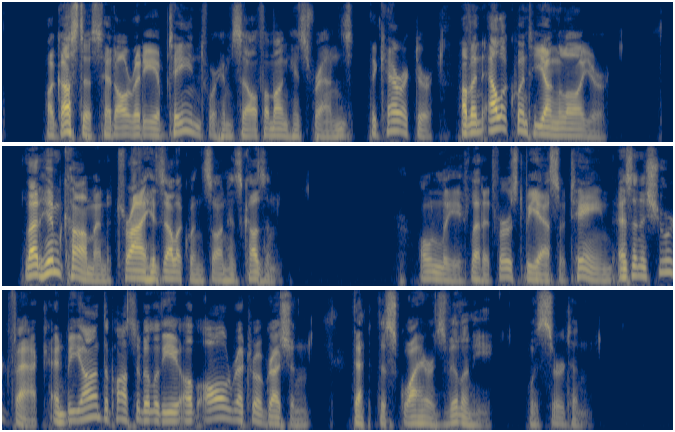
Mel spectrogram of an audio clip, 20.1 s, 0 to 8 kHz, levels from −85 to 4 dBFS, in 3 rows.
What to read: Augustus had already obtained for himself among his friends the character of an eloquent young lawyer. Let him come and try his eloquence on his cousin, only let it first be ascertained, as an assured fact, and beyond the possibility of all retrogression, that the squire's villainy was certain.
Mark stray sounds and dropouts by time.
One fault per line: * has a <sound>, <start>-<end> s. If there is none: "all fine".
all fine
